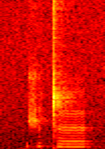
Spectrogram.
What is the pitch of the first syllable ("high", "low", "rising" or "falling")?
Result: high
